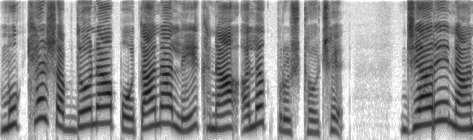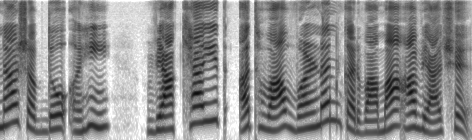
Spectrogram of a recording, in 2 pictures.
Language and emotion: Gujarati, neutral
